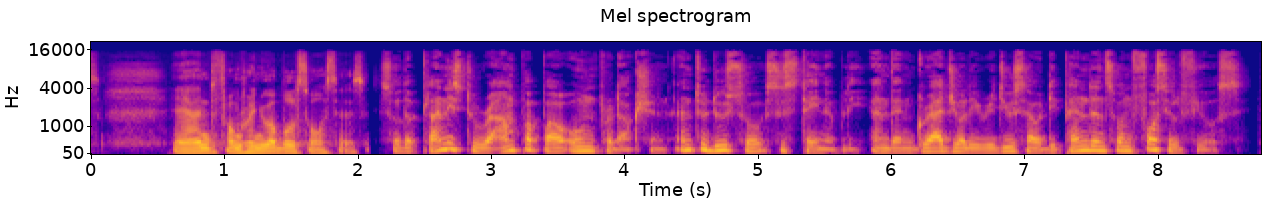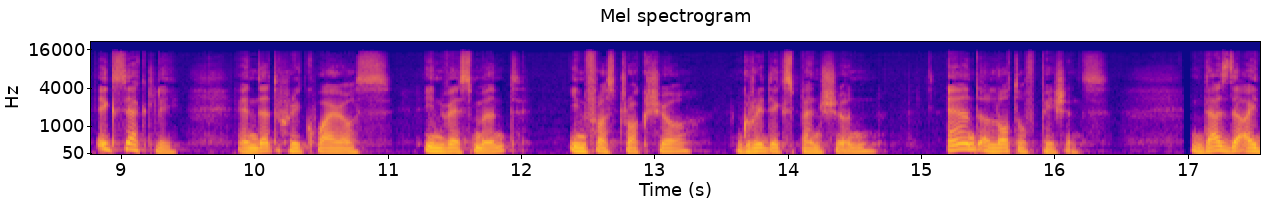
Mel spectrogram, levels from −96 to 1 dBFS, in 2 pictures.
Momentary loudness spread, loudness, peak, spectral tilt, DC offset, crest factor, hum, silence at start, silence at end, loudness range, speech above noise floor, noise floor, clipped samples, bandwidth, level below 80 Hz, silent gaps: 14 LU; -20 LUFS; -2 dBFS; -6 dB/octave; under 0.1%; 18 dB; none; 0 s; 0 s; 3 LU; 34 dB; -53 dBFS; under 0.1%; 15.5 kHz; -54 dBFS; 8.70-8.75 s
